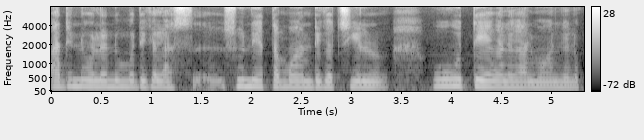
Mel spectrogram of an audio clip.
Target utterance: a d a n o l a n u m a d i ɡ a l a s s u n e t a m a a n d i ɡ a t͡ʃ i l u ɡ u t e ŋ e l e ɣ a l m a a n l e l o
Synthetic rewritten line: a d i n o l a n u m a d i ɡ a l a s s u n e t a m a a n d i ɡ a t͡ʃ i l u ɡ u t e ŋ a l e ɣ a l m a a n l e l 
